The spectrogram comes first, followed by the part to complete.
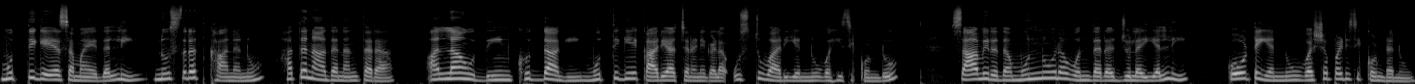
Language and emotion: Kannada, neutral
